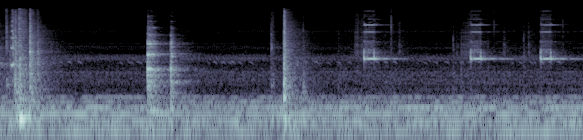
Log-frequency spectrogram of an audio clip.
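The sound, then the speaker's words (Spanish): A microwave oven in a home kitchen hums steadily as it heats previously prepared food, with a few sharp clicks and clunks early on, then three short electronic beeps near the end. Clear, no talking. “Ella caminó hacia la cocina, abrió el refri, sacó algo que ya tenía preparado y lo metió al microondas.”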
